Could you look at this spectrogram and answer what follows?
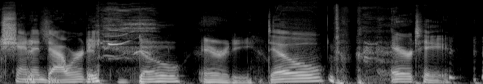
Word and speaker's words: Dougherty: Like Shannon Dougherty. Dougherty. Dougherty. Like a dough, like bread. Yeah, exactly. Because that's how it's spelled.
